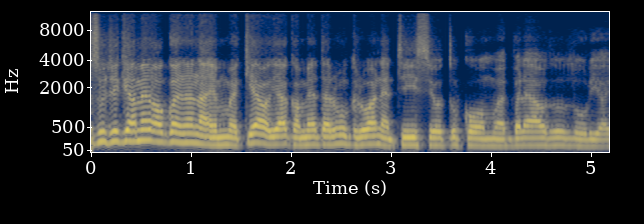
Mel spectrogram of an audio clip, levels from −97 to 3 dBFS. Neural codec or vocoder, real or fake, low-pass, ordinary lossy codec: codec, 24 kHz, 0.5 kbps, DualCodec; fake; none; none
